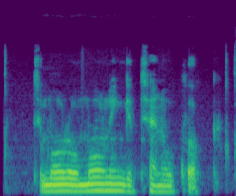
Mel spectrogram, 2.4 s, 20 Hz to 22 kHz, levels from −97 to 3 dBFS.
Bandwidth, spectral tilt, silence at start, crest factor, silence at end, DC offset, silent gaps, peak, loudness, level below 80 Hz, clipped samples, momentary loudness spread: 7.4 kHz; -7.5 dB/octave; 0.35 s; 14 dB; 0.2 s; under 0.1%; none; -4 dBFS; -16 LUFS; -58 dBFS; under 0.1%; 11 LU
